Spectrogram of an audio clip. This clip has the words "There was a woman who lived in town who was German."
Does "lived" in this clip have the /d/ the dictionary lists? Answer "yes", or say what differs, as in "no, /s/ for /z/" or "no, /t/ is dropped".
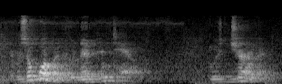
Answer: yes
